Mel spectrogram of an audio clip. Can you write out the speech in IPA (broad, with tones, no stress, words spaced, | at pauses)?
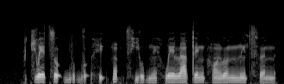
t͡ɕwe˦t͡so˦ʔ bu˥˧ ɡo˦ʔ hi˦ʔpɔ̃˦p̚ t͡sʰju˧bẽ˧hwe˧la˦ t̪e˦ŋhɔ̃˧lo˦n mĩ˧t͡sʰə˨˩n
